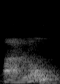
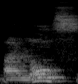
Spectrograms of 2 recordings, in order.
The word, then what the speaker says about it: parlons: je parle, tu parles, il parle, elle parle, nous parlons, ONS, O की तरह pronounce होगा। ये last वाला कॉन्सोनेंट कभी भी प्रोनाउंस नहीं होता, सो ओ पार्लो, पार्लोंस नहीं होगा, पार्लो, nous parlons, vous parlez, il parle, elle parle।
